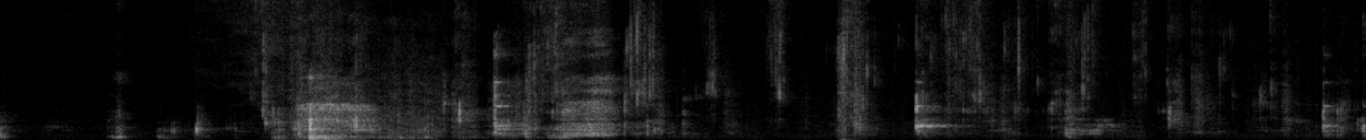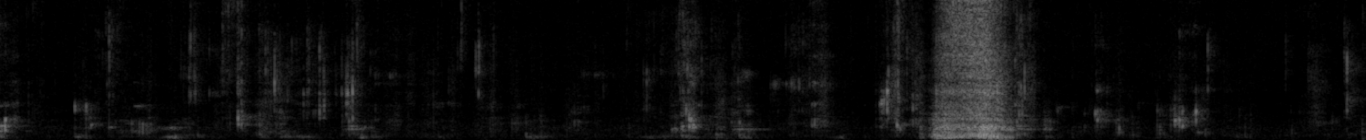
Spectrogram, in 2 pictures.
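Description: Close-miked chewing of rice wrapped in roasted seaweed, with many small wet mouth clicks. Two louder noisy rushes come about a second and a half in and near the end.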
